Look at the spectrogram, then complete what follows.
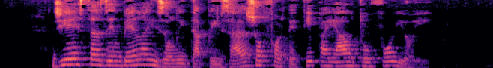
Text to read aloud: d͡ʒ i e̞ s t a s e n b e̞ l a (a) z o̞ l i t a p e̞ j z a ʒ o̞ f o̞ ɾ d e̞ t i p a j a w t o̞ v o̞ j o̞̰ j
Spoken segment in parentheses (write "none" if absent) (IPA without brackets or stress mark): i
